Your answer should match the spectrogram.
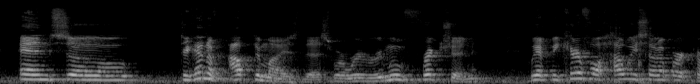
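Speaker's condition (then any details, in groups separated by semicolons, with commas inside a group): No condition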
